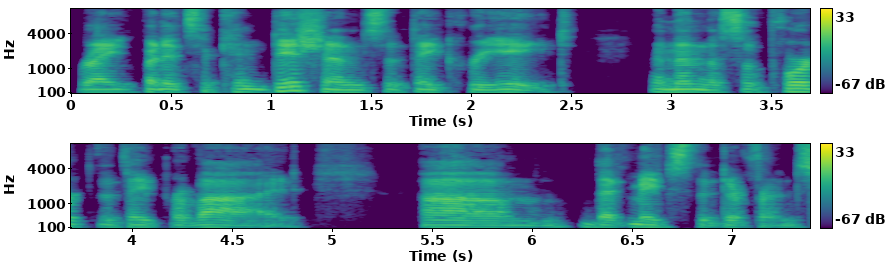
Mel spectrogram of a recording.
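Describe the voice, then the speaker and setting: An American man speaking as an executive guest in an interview, earnest and measured, often rephrasing as he explains. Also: sits low, a bit bright. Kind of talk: thoughtful interview answer.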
